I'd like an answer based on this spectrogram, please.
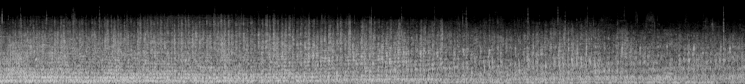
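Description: Polikarpov I-16 fighter's nine-cylinder radial engine and propeller, running at power as the plane flies past overhead. The engine's pitch drops slightly and the sound eases off a little in the second half as it moves away.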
